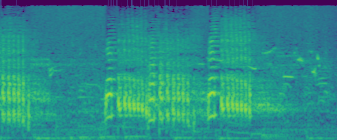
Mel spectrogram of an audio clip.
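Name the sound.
sandhill crane calls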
